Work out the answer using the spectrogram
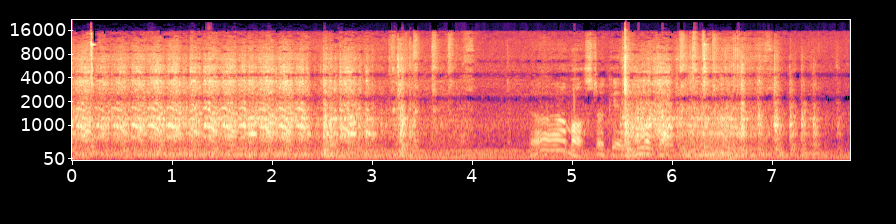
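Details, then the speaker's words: Restored 1931 Ford Model A, first start of the day, possibly slightly warm, choke pulled; slow, uneven starter cranking around eighty turns a minute that never catches, with the owner thinking it needs the spark advanced more and a little more hand throttle. "no what so I probably have to my start my spark a little bit more let's try that maybe give a little more hand throttle to get the gas and a little bit better so let's try that"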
